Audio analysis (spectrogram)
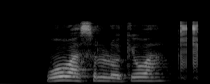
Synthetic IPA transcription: wowasɪlʊlɔkʼɪwa

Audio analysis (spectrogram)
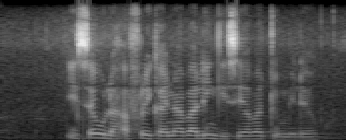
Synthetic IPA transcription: isewulaʔa̰frik̬aɛnaɓaliŋʱisiaɓad̥ʱumilɛːk̬ɔ̥

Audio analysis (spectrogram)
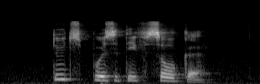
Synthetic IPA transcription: tutspuːsətifsəlˠkə

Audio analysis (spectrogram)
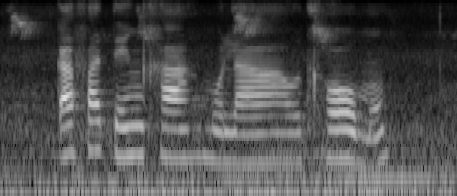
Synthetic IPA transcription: kʼafatʼeŋ̩χamʊlaʊt͡ɬʰɔːmɔ

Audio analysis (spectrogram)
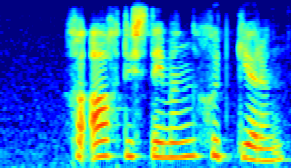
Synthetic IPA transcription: χəʔɐχtustɛməŋχutkyəɾəŋ

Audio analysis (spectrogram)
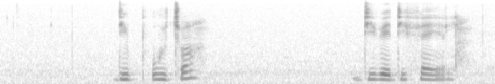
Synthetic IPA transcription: dipʼut͡ʃʼwa | dibɛdifɛːla

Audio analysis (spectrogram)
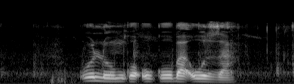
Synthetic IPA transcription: ulum̩kʼɔʔukʼuɓauːza

